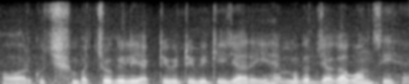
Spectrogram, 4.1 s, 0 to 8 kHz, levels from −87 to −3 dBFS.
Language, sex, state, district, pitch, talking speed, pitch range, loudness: Hindi, male, Himachal Pradesh, Shimla, 135 Hz, 235 wpm, 125-145 Hz, -17 LUFS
